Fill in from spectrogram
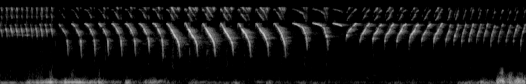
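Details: Canary master song for training, full of varied phrases: rapid high trills of repeated rising and falling notes, fast and sustained, shifting between trill types every second or so, with faint low rumble at start and end.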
